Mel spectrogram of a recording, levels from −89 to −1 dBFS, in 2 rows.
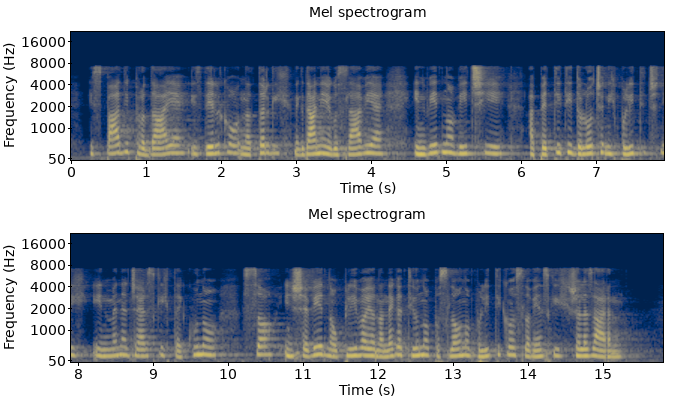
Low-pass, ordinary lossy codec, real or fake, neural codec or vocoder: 7.2 kHz; none; real; none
